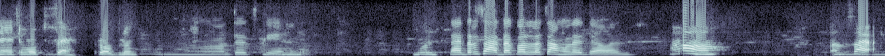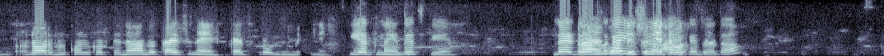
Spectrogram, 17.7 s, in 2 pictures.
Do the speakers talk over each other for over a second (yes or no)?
yes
